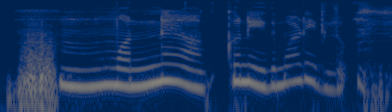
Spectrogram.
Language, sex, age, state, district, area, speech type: Kannada, female, 18-30, Karnataka, Bangalore Rural, rural, spontaneous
